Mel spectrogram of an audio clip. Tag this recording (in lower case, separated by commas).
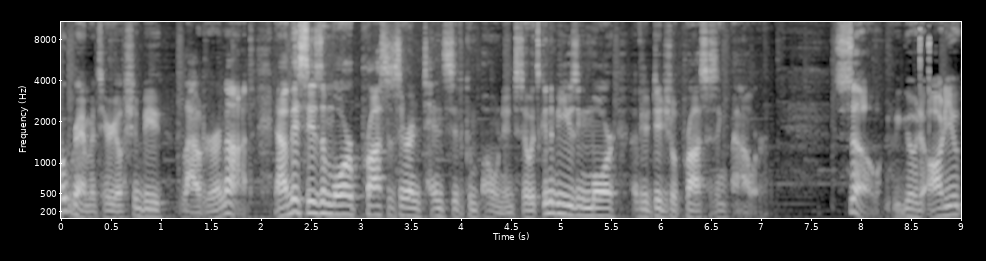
speech, music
